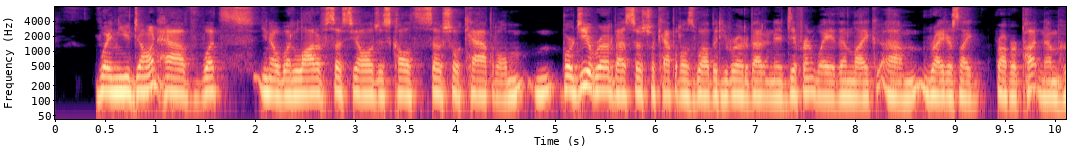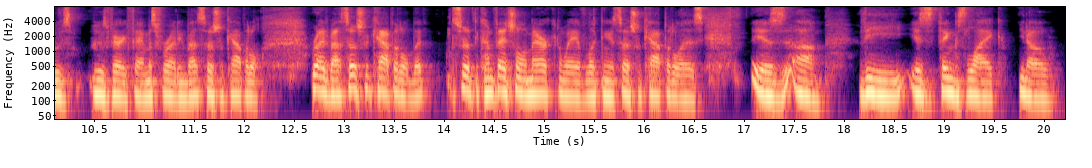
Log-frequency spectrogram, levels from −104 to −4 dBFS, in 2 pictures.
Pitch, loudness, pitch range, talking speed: 130 Hz, -17 LUFS, 125-145 Hz, 215 wpm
